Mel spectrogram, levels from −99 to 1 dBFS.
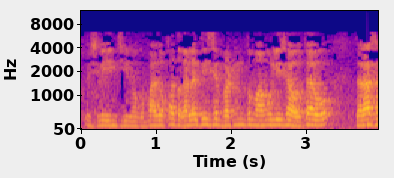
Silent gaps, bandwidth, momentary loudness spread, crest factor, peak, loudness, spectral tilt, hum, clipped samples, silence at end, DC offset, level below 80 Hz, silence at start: none; 6.6 kHz; 9 LU; 20 dB; 0 dBFS; -20 LUFS; -6.5 dB/octave; none; under 0.1%; 0 s; under 0.1%; -50 dBFS; 0 s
